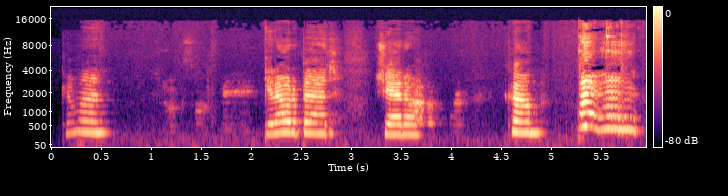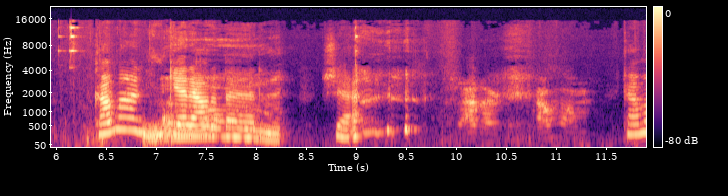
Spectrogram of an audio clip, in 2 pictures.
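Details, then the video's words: Pet Siberian Huskies "singing" and "talking" with drawn-out woo-woo vocal sounds, rising and falling harmonic howls in short bursts, the longest near the middle, mixed with people talking nearby in a small room. "Huskies Singing 🎤 | Husky Singing & Talking"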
